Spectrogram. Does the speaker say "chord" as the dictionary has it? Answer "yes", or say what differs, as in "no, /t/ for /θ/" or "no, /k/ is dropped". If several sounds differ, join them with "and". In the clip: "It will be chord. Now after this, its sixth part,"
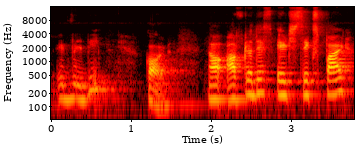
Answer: no, /l/ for /ɹ/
